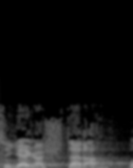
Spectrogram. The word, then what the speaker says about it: Jägerstätter: Franz Jägerstätter was a rebellious youth. I took German. That's how I know how to pronounce Jägerstätter.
